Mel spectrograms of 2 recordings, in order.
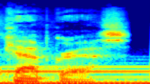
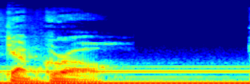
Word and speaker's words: Capgras: First discovered in 1923 by French psychiatrist Joseph Capgrass. If you wanted to pronounce it in French, it's Joseph Capgro.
